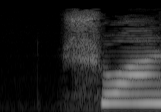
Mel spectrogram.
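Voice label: "shuan", Mandarin Chinese pinyin, first tone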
